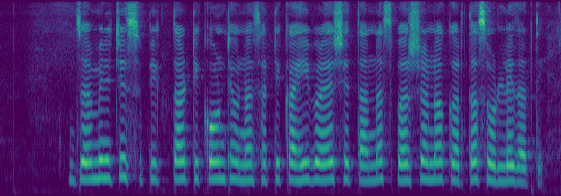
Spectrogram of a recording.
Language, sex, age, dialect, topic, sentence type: Marathi, female, 18-24, Standard Marathi, agriculture, statement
